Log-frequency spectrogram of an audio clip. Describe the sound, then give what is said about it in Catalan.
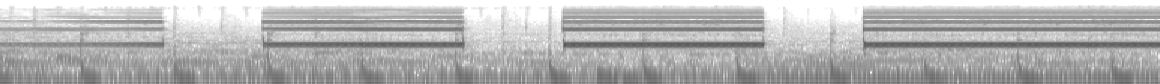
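Civil protection emergency alert tone on mobile phones, sent as a geolocated test warning: four long, loud, piercing electronic tones separated by short gaps, with a rapid low buzzing pulse running underneath throughout. “És la nova senyal d'alerta que ens enviaran quan hagi un avís geolocalitzat, és a dir, els mòbils d'un lloc concret, des de Protecció Civil.”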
